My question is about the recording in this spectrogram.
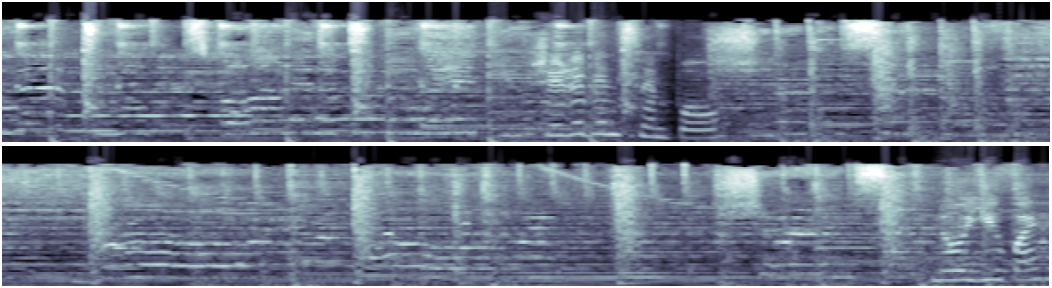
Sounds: Speech, Music

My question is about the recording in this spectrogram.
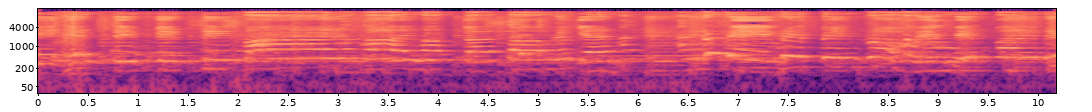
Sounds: Female singing, Child singing, Music

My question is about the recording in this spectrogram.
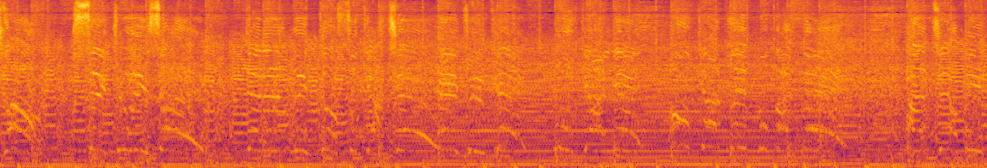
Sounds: Music

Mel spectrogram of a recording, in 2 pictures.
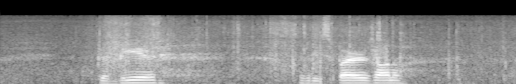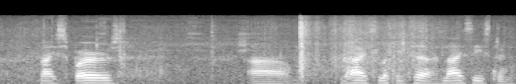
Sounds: Speech

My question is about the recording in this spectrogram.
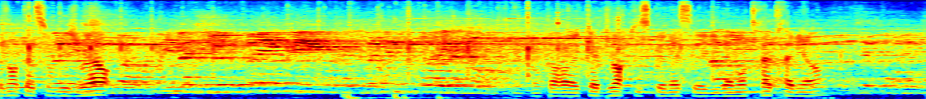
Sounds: Speech

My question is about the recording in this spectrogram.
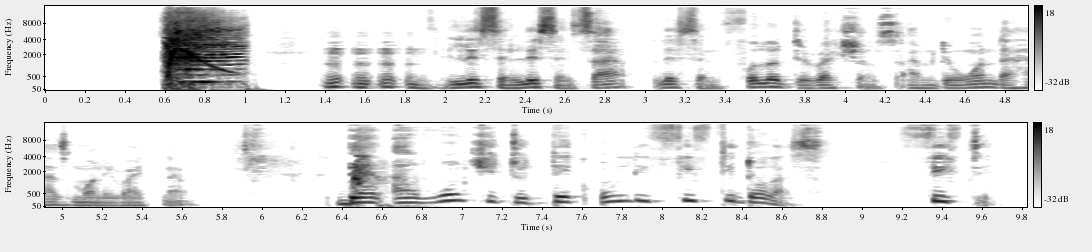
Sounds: Speech, Music

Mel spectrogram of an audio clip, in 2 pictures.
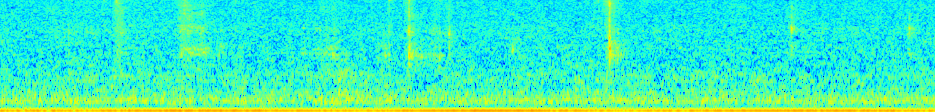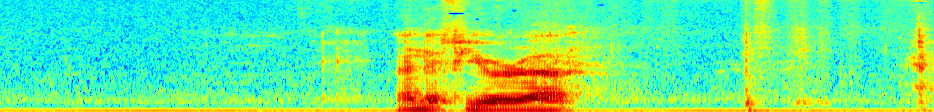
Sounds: Speech

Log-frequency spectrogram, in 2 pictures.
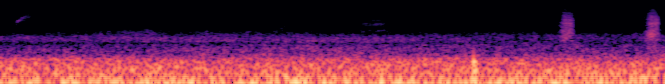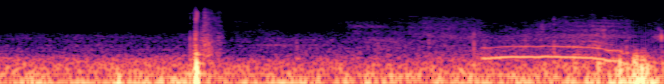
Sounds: cat hissing

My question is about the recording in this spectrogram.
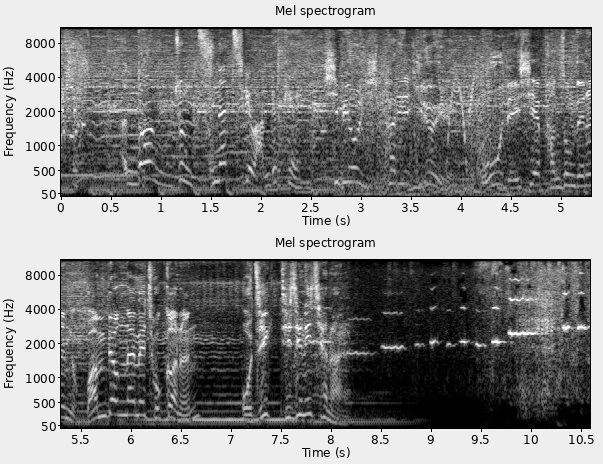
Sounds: Whistling

